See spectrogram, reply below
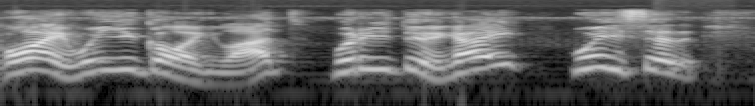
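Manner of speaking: very high, loud grunting, protesting tone. Voicing people in a queue protesting someone skipping ahead: grunting complaint. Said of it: "some people even grunt, like".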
